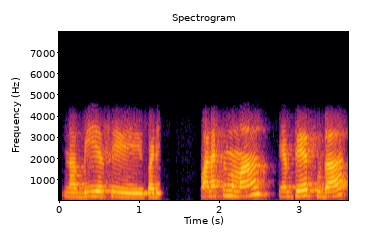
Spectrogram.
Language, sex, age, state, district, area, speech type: Tamil, female, 60+, Tamil Nadu, Krishnagiri, rural, conversation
